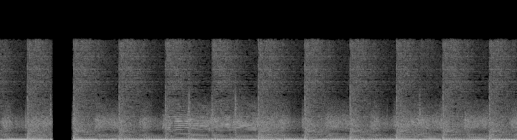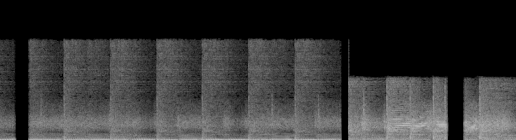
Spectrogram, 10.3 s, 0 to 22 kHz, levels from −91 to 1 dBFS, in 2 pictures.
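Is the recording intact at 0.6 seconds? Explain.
No. A digital broadcast dropout runs from 0.51 to 0.74 s. The receiver stopped getting valid frames and muted until good ones returned. The audio fades out over 20 ms into silence, and 192 ms of programme is simply gone, which fits about six lost frames.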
